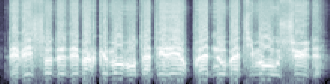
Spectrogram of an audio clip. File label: DROPSHIP, french; Battle Engine Aquila; XBOX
